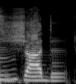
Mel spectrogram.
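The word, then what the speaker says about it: Giada: The former Food Network female chef, is it Gianna? – Yep, Jada. Mm-hmm. It's Jada. She pronounces it Jada.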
